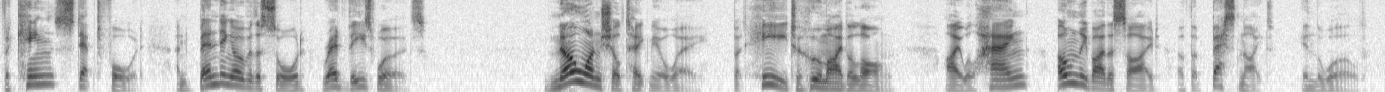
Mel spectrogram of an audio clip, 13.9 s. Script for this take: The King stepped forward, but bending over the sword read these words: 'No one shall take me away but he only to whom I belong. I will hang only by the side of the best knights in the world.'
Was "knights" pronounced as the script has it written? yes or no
no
